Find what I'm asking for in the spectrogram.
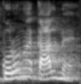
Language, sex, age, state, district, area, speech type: Maithili, male, 45-60, Bihar, Madhubani, urban, spontaneous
